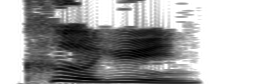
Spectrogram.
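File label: "客运", Mandarin Chinese; chinese-flashcards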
